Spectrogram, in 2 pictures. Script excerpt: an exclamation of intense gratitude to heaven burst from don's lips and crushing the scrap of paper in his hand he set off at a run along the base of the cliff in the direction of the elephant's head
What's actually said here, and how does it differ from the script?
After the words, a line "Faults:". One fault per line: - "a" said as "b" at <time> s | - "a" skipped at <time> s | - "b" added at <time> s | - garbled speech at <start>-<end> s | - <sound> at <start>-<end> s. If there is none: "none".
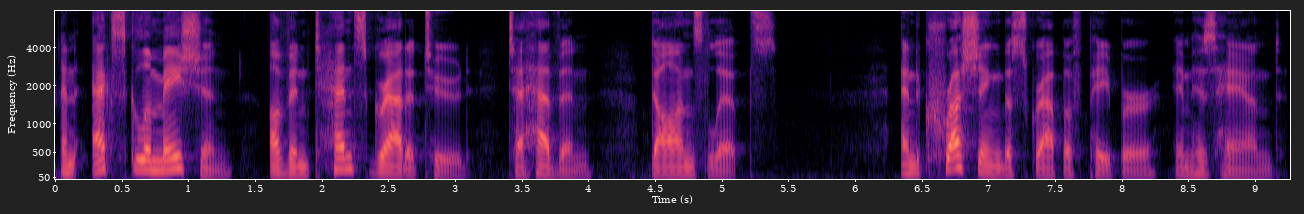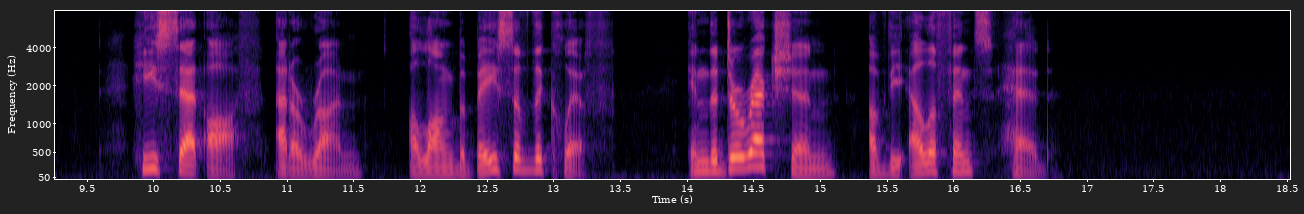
an exclamation of intense gratitude to heaven don's lips and crushing the scrap of paper in his hand he set off at a run along the base of the cliff in the direction of the elephant's head
Faults:
- "burst from" skipped at 4.0 s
